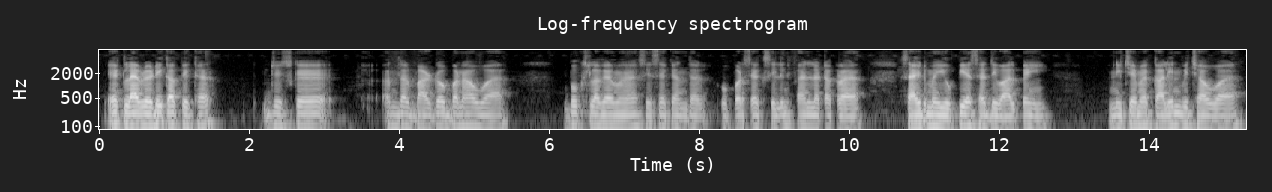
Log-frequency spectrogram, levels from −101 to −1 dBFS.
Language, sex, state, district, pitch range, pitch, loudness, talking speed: Hindi, male, Bihar, East Champaran, 95-105 Hz, 100 Hz, -24 LUFS, 150 wpm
